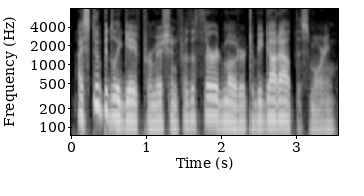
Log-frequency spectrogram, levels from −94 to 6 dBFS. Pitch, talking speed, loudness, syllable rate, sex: 125 Hz, 235 wpm, -17 LUFS, 5.8 syllables/s, male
